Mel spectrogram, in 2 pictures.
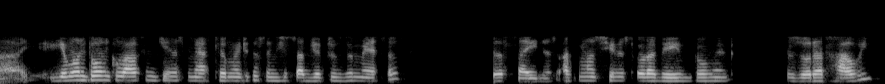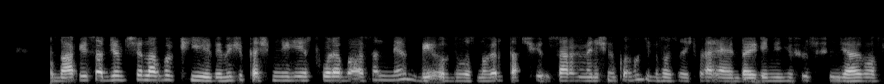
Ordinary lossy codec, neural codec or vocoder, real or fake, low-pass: none; codec, 44.1 kHz, 2.6 kbps, DAC; fake; 3.6 kHz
